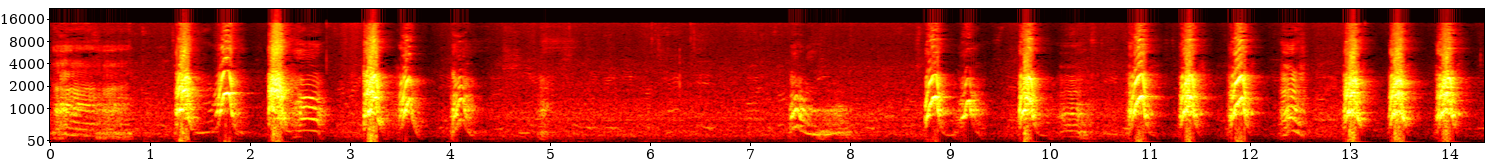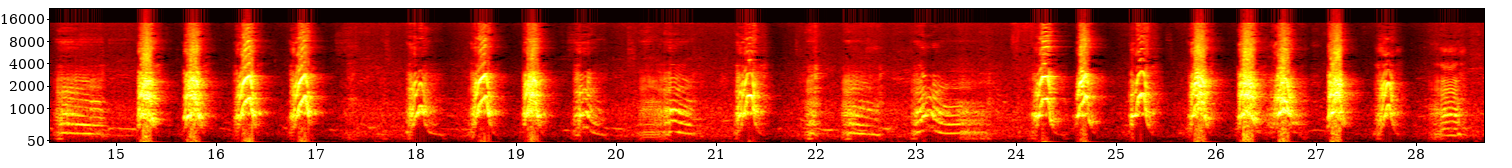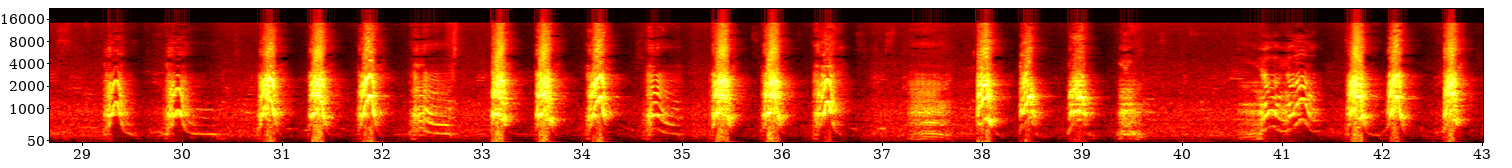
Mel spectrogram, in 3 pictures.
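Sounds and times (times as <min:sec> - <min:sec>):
dog growling and whining: 0:00.0 - 0:00.9, 0:07.4 - 0:08.1, 0:14.4 - 0:15.0, 0:20.2 - 0:20.9, 0:21.9 - 0:23.8, 0:28.1 - 0:28.5, 0:32.3 - 0:32.8, 0:37.2 - 0:37.8, 0:39.3 - 0:39.7, 0:40.6 - 0:41.4
dog barking: 0:01.2 - 0:04.3, 0:08.7 - 0:10.1, 0:10.8 - 0:14.2, 0:15.2 - 0:17.1, 0:17.9 - 0:19.9, 0:21.2 - 0:21.6, 0:24.2 - 0:27.9, 0:29.2 - 0:30.1, 0:30.8 - 0:32.1, 0:33.1 - 0:36.7, 0:38.0 - 0:39.2, 0:40.8 - 0:43.0.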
